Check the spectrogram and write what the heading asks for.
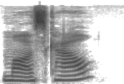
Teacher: the first sound is ma with a very open ah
